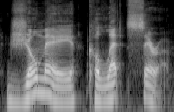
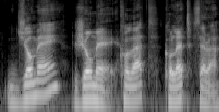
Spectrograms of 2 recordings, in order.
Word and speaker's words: Jaume Collet-Serra: I have heard that is Jaume Collet-Serra. Jaume Collet-Serra. Serra. He's Spanish. Okay.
